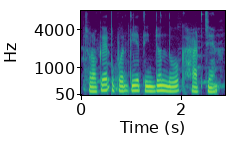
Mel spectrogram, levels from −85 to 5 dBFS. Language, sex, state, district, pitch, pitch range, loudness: Bengali, female, Assam, Hailakandi, 170 Hz, 160-185 Hz, -12 LUFS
